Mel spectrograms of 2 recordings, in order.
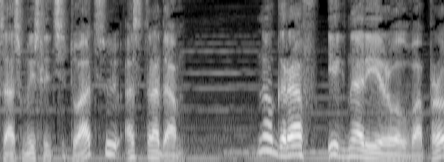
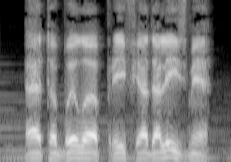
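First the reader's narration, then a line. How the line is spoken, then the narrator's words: Sharp interruption. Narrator (Russian): резко оборвал его граф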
